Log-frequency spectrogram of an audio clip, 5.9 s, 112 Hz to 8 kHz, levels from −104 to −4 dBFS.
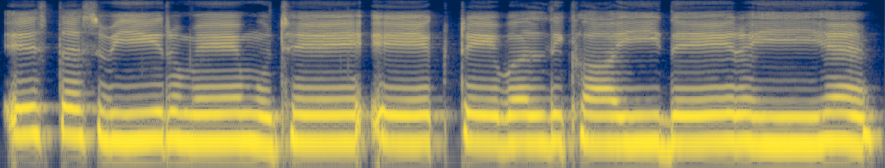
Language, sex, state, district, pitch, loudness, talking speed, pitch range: Hindi, female, Madhya Pradesh, Katni, 215 Hz, -9 LUFS, 100 wpm, 215-225 Hz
